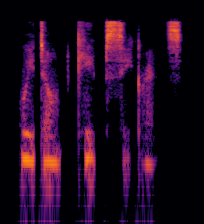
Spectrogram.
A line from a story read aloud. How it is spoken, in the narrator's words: she whispered to herself, as tears started to well in her eyes again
